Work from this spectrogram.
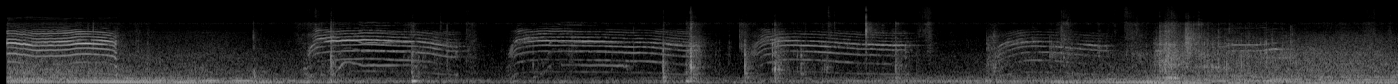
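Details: Small white cat meowing repeatedly, five drawn-out harmonic meows of about a second each, several wavering and bending downward, with short pauses between, over a low steady background hum.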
